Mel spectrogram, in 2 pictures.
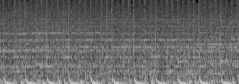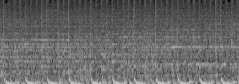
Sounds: Music, Electronica, Electronic music, Exciting music

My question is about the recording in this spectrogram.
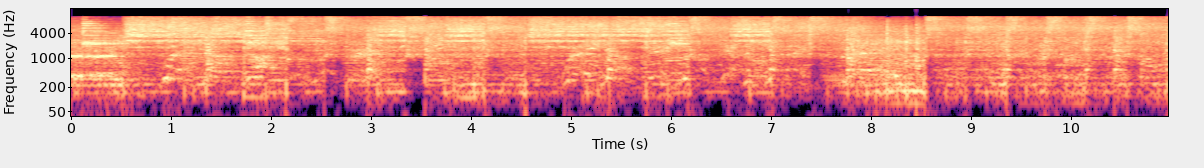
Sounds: Musical instrument, Drum kit, Music, Cymbal, Drum, Rock music

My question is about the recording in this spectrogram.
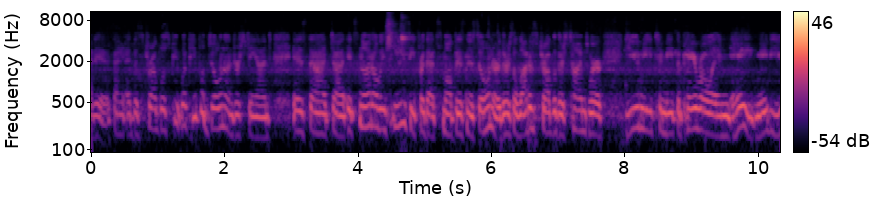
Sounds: Speech, Radio

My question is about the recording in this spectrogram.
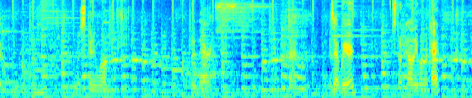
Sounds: Speech, Music

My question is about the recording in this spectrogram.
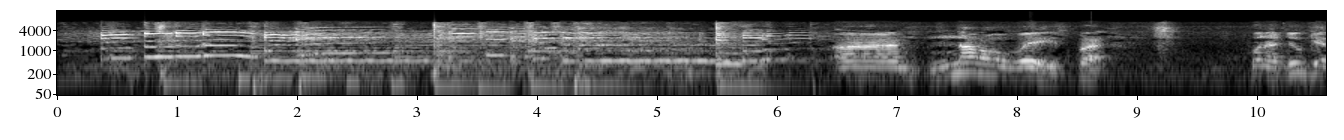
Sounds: Guitar, Plucked string instrument, Speech, Music, Musical instrument

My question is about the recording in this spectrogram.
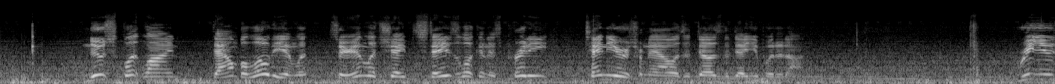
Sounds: Speech

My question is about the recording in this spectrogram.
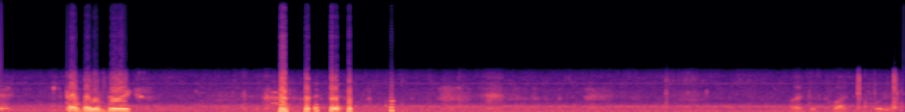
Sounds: Speech

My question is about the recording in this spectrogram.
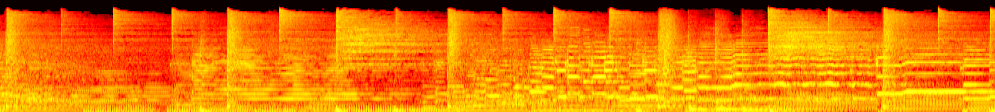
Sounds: Music, inside a small room

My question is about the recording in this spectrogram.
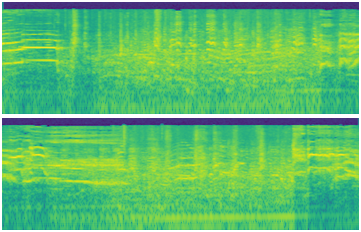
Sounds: Cluck, Fowl, Crowing, Chicken

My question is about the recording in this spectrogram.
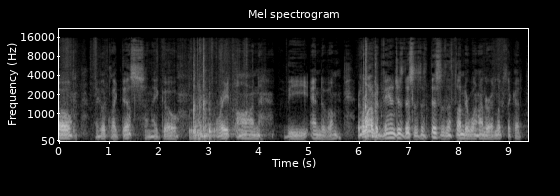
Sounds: Speech

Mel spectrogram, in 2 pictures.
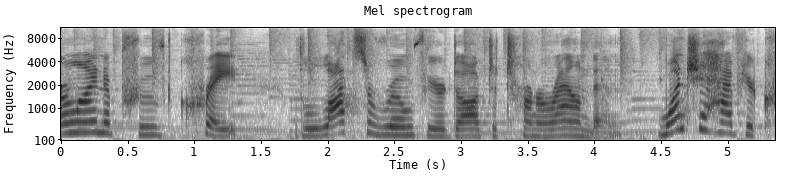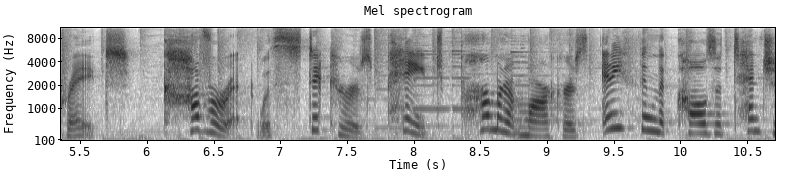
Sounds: Music, Speech

